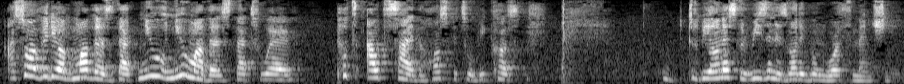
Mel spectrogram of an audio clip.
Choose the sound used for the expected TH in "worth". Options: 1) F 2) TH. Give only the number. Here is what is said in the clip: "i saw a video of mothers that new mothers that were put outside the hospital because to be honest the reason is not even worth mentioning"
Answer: 2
